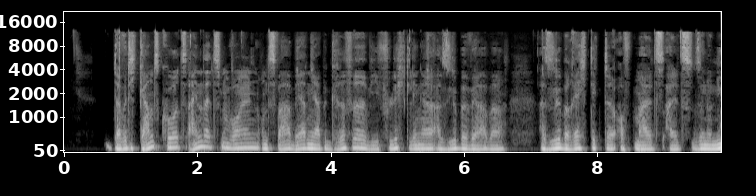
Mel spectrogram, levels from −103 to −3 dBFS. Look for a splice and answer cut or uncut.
uncut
